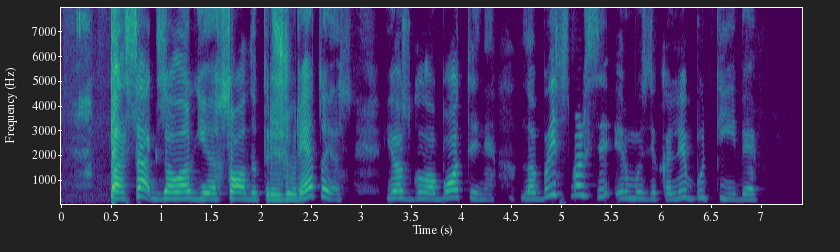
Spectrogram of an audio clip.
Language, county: Lithuanian, Klaipėda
